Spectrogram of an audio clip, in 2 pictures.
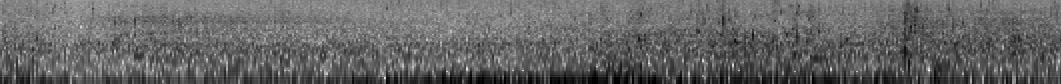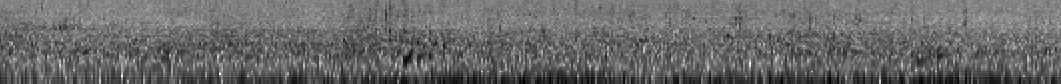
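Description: Wind rumbling on the microphone over the rush of the sea, swelling and easing, with a few faint ticks.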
